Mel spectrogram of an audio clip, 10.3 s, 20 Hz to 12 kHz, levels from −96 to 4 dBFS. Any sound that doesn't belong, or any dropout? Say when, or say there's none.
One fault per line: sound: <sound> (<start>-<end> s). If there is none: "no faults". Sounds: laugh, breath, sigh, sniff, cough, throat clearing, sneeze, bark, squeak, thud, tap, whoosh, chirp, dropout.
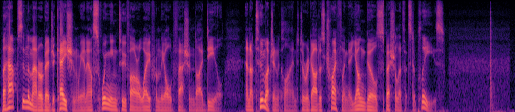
sound: thud (9.8-10.1 s)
